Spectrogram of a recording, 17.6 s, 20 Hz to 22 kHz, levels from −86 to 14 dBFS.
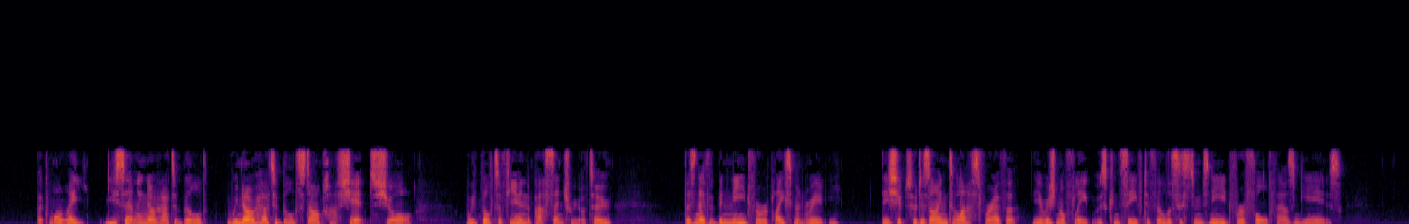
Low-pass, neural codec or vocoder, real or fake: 7.2 kHz; none; real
